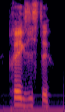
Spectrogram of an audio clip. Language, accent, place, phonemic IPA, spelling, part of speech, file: French, France, Lyon, /pʁe.ɛɡ.zis.te/, préexister, verb, LL-Q150 (fra)-préexister.wav
- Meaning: to preexist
